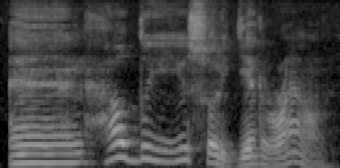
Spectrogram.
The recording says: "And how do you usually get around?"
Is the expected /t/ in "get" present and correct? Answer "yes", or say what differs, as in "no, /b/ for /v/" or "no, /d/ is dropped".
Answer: yes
